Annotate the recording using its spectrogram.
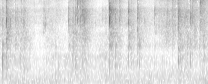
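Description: A snack cake's wrapper crinkling in a quick series of short crackles as it is handled and opened.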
